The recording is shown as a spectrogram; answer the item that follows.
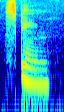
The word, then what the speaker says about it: scheme: word scheme e m the first sound is s the next sound is C because it's Greek in origin C can be spelled with a CH H in the same box because it's representing one sound C the next sound is e m to make the E it's long sound we do the silent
